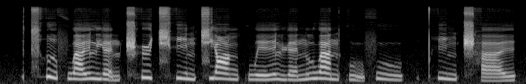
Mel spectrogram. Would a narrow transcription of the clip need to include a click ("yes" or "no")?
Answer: no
